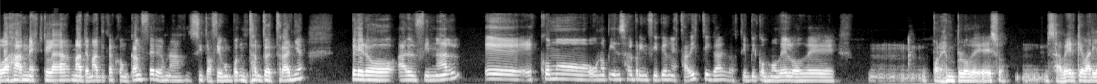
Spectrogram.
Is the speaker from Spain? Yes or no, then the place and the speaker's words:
yes; Cádiz, Andalusia, Spain; Soy de aquí de Cádiz, sí.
